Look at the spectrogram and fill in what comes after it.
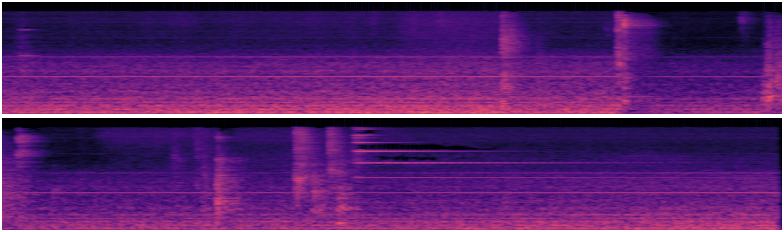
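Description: Interior of an electric train's driver's cab: a steady running hum and rumble with a constant high-pitched electrical tone. A handful of sharp clicks and knocks fall in the middle.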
